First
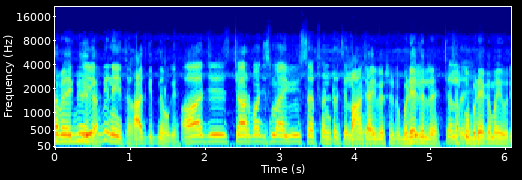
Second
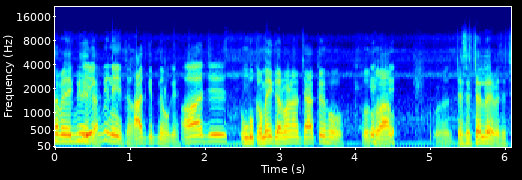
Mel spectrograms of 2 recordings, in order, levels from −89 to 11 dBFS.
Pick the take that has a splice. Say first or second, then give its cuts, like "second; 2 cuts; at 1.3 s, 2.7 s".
second; 1 cut; at 2.3 s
